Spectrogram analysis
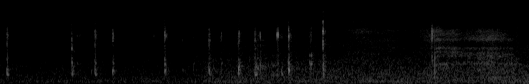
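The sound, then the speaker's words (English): Someone types numbers and labels on a computer keyboard in short, irregular bursts of crisp clicks, fairly quiet, ending with a brief soft rustle; no one speaks. “I'm not going and typing one out and doing all the calculations.”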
